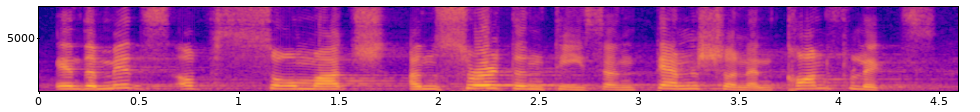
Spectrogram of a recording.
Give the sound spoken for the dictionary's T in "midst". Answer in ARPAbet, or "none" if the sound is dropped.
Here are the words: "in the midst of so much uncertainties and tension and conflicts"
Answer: T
